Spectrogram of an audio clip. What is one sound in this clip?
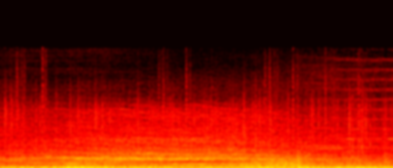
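Footsteps slap quickly on a stone floor.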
